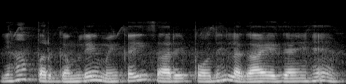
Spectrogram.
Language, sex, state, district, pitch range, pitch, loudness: Hindi, male, Uttar Pradesh, Lucknow, 140-175 Hz, 145 Hz, -15 LUFS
